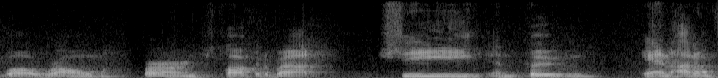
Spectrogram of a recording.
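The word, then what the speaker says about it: Xi: rome burns talking about she and putin and i don't think that she even though his name pronounced she i don't think he's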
